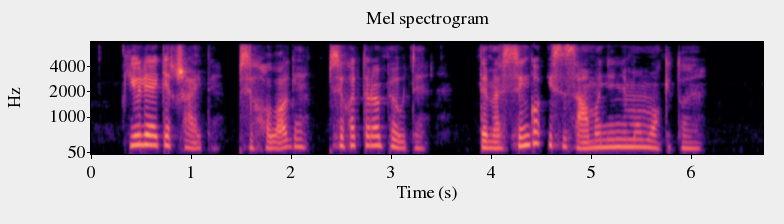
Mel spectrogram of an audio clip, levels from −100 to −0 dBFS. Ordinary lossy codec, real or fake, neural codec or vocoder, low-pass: AAC, 48 kbps; real; none; 7.2 kHz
